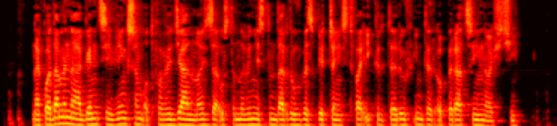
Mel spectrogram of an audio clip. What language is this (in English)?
Polish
